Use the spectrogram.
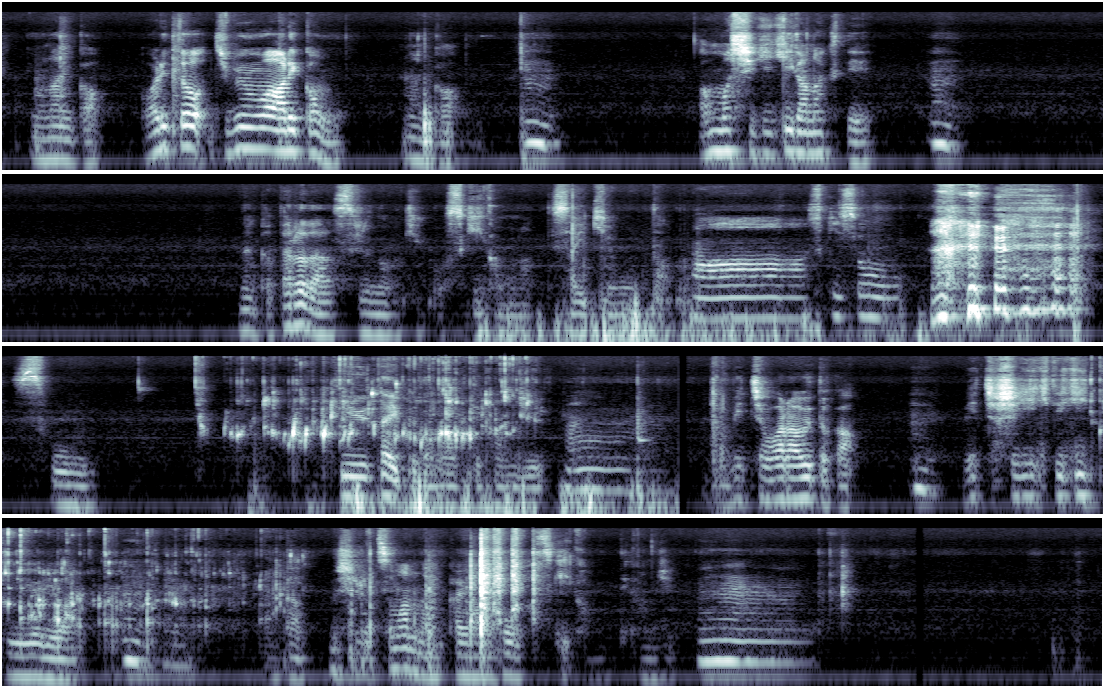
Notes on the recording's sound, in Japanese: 食べながら飲みながらの雑音多めの雑談回！うるさかったらめんごです。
